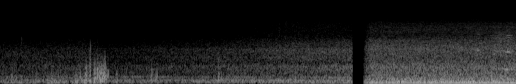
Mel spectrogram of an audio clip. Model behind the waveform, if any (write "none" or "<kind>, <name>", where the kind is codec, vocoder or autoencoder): none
